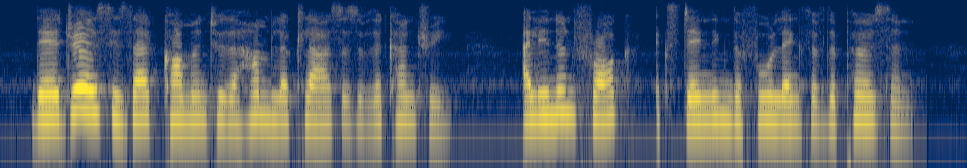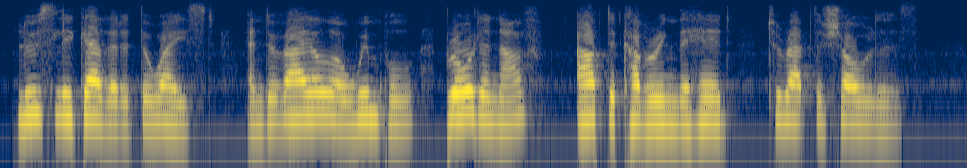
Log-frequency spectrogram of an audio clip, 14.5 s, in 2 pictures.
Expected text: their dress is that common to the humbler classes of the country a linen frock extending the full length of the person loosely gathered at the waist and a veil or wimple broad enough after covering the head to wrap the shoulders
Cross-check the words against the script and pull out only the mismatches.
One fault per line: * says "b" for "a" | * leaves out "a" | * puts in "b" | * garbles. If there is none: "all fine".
all fine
